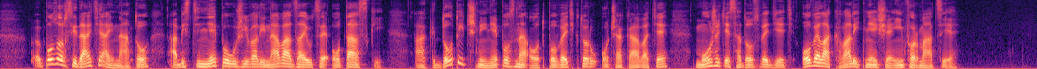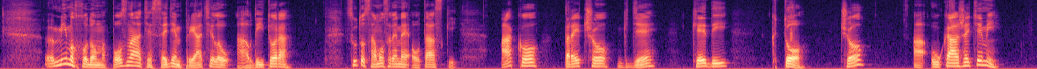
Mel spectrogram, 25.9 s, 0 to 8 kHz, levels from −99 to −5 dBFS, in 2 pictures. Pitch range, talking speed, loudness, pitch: 90-125 Hz, 95 wpm, -16 LUFS, 100 Hz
